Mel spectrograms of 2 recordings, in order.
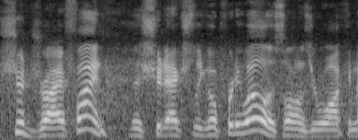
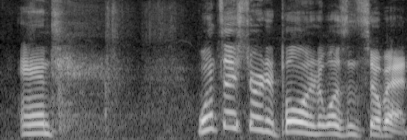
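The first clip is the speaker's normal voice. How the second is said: very out of breath, winded, breathless talking; 4 semitones higher than usual. Talking to the camera after pulling it by rope, very out of breath. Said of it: "I sound very out of breath".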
